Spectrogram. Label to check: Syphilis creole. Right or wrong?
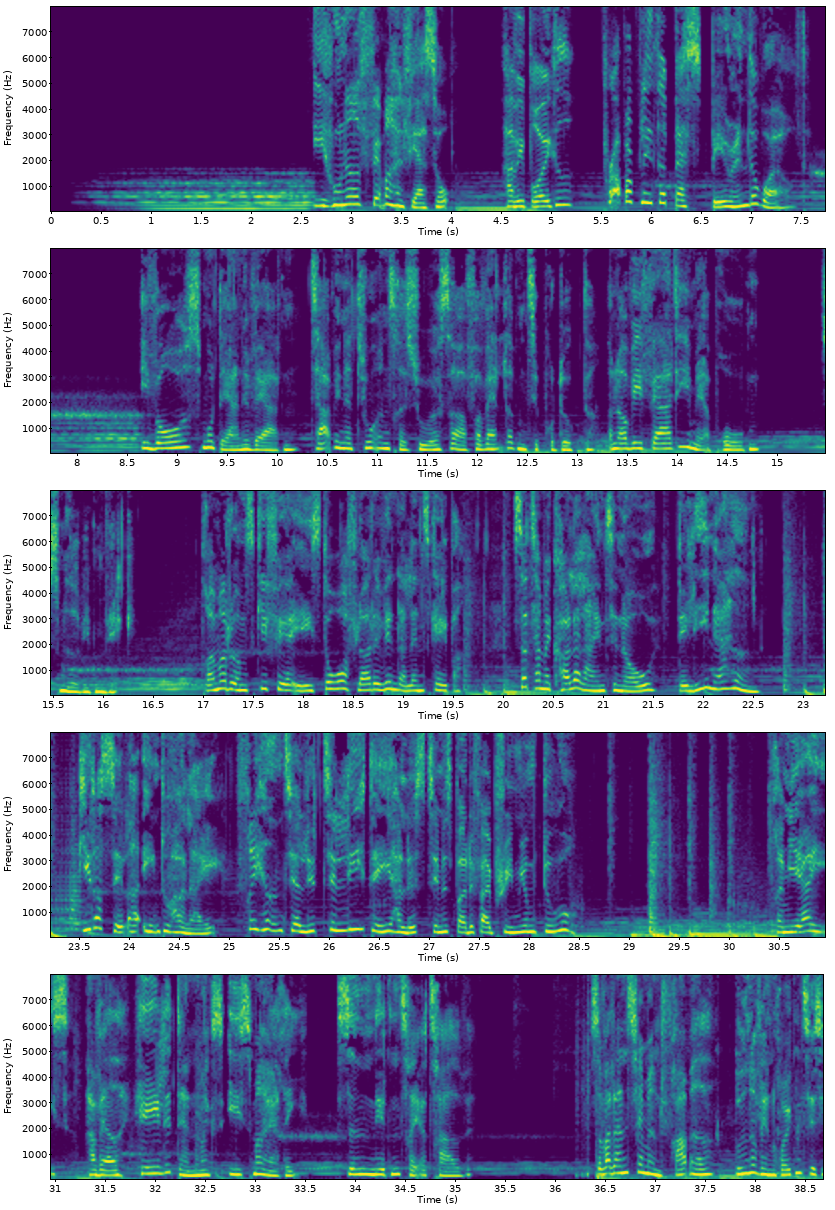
Wrong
